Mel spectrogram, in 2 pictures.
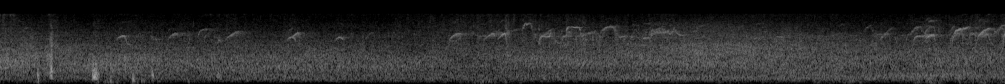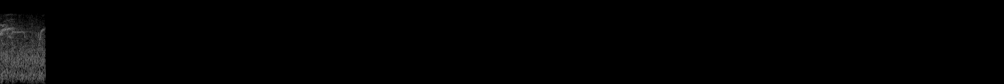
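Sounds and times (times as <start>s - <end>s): outdoor background hiss: 0.0s - 10.5s
small birds chirping: 0.4s - 10.5s.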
